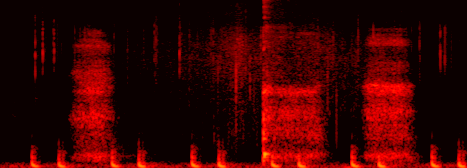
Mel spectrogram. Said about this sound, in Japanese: ねえ、私の心臓の音、聞こえる？笑わないでよ。私もね、すっごく興奮したから、バクバクするの止まらなくて。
